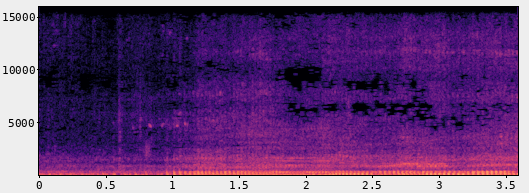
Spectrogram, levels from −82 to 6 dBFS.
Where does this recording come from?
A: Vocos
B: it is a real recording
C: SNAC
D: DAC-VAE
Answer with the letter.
B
